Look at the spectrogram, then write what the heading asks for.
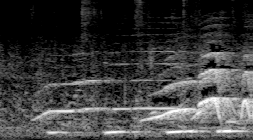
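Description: Gibbons give sweeping, rising whoops that overlap and climb higher toward the end.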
